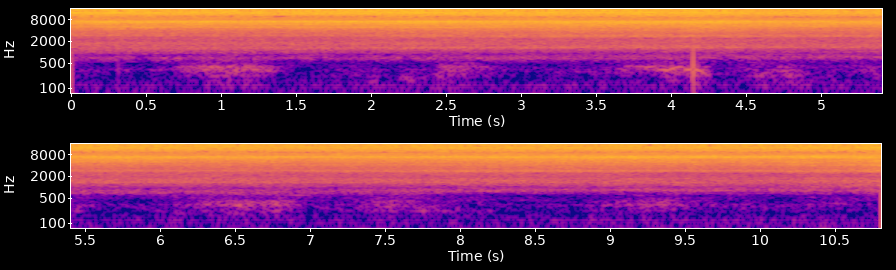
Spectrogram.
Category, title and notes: Sound effects > Natural elements and explosions
WATRFizz-Samsung Galaxy Smartphone, CU Antacid, Looped Nicholas Judy TDC
Antacid fizzing. Looped.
